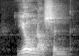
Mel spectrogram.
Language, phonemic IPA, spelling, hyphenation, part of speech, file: Dutch, /ˈjoːˌnɑ.sə(n)/, jonassen, jo‧nas‧sen, verb, Nl-jonassen.ogg
- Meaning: to grab (someone) by the hands and feet and swing or throw (him or her) upward repeatedly, done as a game or as hazing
